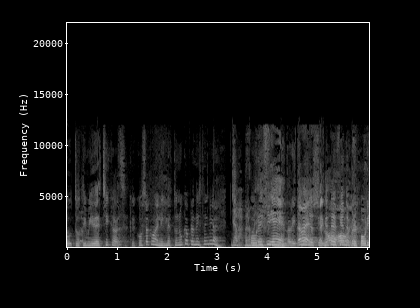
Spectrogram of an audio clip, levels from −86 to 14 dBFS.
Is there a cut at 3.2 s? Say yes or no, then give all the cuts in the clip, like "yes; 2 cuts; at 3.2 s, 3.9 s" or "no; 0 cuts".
yes; 1 cut; at 3.2 s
